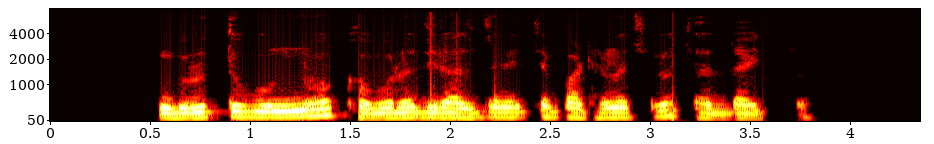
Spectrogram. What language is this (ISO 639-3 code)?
ben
